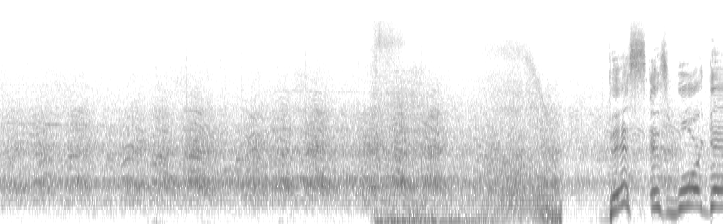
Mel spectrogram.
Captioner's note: crowd cheering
